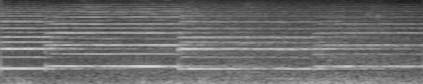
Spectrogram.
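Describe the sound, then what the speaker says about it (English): An ambulance siren sounds on a New York City street, a loud, steady electronic wail with sharp pitch shifts, close by and filling the whole stretch over low traffic rumble. "ambulance"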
